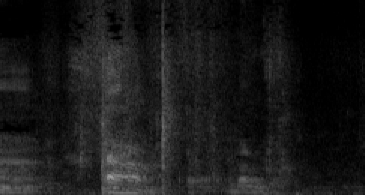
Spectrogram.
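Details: Playful dogs, a pitbull named Kaiser and a King Charles spaniel named Viki, in a small room. One short, gruff bark-growl stands out, followed by softer whining grunts that fade away.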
